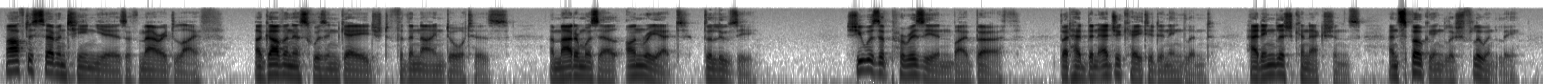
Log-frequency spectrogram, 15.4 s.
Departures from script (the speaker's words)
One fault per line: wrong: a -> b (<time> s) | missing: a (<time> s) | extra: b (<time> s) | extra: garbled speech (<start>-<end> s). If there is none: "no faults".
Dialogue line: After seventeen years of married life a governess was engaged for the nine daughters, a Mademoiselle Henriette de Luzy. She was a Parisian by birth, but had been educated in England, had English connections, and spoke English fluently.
no faults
